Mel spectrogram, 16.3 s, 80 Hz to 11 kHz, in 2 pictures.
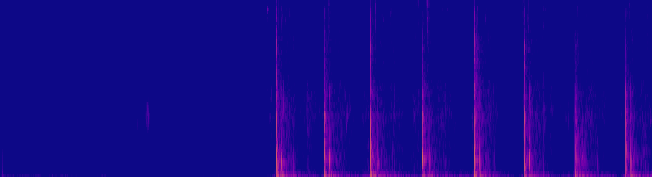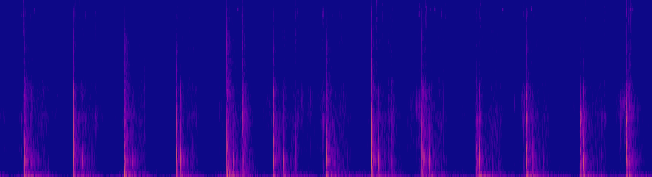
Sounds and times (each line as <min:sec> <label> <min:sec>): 0:03.4 Walking in boots on hard surface 0:16.3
